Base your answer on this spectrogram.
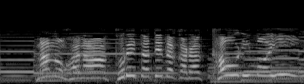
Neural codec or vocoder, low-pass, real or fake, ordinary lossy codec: none; 5.4 kHz; real; none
